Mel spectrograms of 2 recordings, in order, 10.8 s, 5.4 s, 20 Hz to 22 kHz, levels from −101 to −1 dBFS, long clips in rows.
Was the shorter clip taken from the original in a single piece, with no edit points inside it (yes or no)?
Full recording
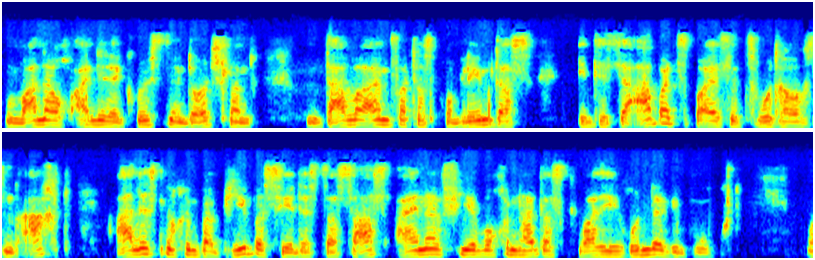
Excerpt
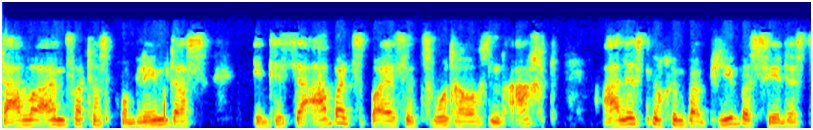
yes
